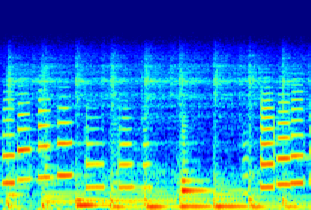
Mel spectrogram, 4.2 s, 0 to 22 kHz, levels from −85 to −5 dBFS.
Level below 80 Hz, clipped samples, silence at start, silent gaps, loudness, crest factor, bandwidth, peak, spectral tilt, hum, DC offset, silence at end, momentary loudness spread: -28 dBFS; under 0.1%; 0 s; none; -23 LUFS; 14 dB; 9.6 kHz; -8 dBFS; -6 dB/octave; none; under 0.1%; 0 s; 6 LU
